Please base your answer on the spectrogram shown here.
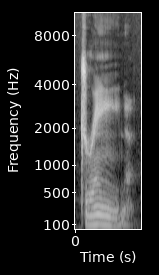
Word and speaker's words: drain: We see dr together. It makes the Jj sound like jump and juice. J plus the R. J drain.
